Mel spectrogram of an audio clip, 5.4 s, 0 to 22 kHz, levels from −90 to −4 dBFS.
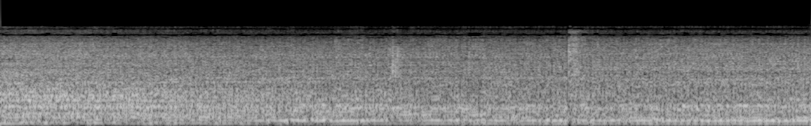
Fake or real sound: fake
